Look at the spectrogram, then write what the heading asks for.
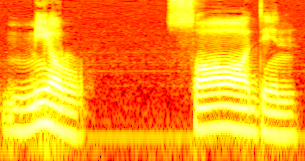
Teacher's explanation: you've got to go straight from the mi, which is empty mouth, directly into ra, which is full mouth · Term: tafkheem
